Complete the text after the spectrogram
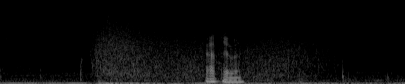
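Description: Water splashes as a swimmer climbs out.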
